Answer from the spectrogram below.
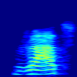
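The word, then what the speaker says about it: wrath: रैथ को जो है जो अमेरिकन इंग्लिश है उसमें रैथ और जो ब्रिट इंग्लिश है उसमें रथ कहा जाता है। मैं जनरली रैट प्रोनाउंस करती हूं। डब्ल्यू साइलेंट होता है।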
